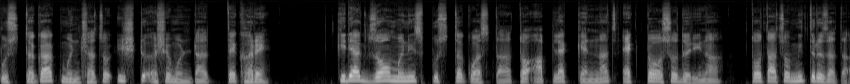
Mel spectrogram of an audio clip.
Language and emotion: Goan Konkani, neutral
